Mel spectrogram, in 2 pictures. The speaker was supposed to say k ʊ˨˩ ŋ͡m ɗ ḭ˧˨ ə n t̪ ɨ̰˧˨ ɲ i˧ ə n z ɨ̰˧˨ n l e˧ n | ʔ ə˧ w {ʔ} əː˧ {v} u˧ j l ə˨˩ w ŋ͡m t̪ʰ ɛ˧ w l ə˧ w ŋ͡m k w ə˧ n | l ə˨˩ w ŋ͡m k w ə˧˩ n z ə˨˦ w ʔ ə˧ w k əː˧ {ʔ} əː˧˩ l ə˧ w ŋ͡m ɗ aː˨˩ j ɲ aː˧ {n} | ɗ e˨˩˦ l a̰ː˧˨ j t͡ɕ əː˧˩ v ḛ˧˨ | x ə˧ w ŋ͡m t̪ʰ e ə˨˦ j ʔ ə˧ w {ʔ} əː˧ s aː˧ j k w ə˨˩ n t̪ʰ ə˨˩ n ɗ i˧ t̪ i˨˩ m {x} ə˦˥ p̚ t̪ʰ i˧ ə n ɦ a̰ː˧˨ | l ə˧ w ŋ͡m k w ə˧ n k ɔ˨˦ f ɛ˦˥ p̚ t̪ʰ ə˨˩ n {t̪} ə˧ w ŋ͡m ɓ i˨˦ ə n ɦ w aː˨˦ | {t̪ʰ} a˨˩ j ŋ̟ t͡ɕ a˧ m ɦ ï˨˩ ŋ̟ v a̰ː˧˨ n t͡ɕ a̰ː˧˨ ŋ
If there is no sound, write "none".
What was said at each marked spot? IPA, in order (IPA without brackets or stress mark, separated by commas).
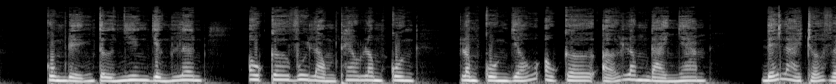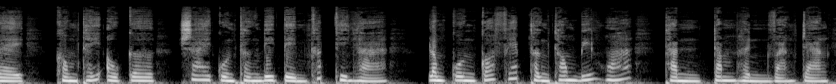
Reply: k, v, ʔ, m, k, x, t̪ʰ, t̪ʰ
